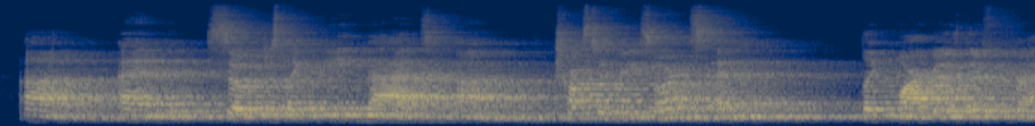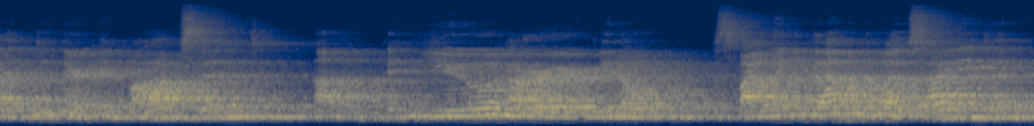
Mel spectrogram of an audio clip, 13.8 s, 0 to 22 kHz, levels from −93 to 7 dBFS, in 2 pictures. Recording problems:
room echo; strong; dies away in 2.1 s
off-mic speech; far
thin; somewhat; fading below 250 Hz

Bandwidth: 18 kHz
